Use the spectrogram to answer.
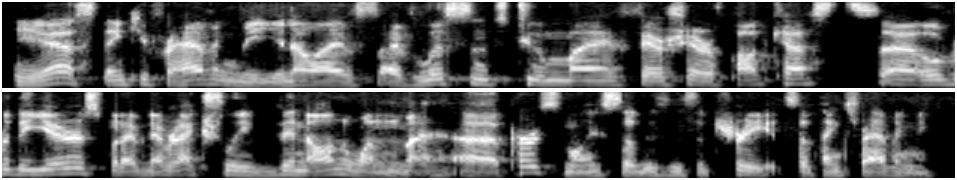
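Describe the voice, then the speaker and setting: A man in his mid-thirties with an American accent talks as a guest in a casual interview. He lays out his thoughts carefully and softens them with "kind of" and "you know". His voice is at an ordinary pitch, with a dry, close sound. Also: fairly quick, few pauses, no echo. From Switzerland. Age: 30s. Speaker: guest investor.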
